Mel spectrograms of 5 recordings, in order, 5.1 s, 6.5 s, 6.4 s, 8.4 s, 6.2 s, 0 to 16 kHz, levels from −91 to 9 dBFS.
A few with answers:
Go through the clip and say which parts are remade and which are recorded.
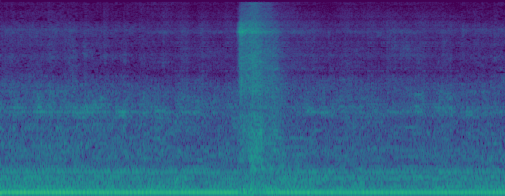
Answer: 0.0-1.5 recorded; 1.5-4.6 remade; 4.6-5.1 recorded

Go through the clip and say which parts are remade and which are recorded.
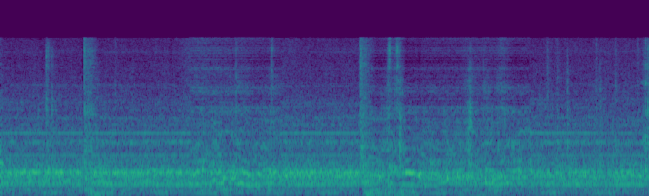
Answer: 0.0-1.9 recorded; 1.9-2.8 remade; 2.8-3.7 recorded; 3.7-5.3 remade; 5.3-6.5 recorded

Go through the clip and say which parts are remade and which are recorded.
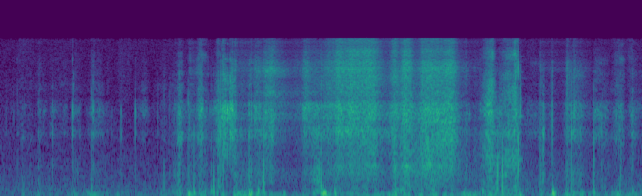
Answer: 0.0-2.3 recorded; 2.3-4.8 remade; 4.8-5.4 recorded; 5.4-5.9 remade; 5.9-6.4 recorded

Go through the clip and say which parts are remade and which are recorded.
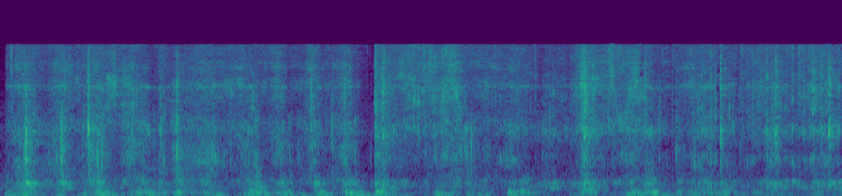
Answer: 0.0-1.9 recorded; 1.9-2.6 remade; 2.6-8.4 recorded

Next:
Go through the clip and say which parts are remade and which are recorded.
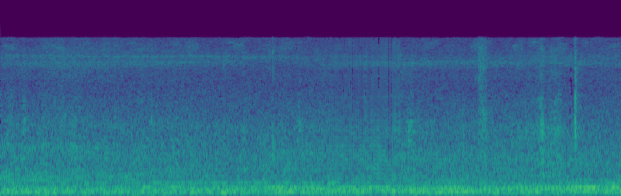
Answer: 0.0-3.3 recorded; 3.3-4.0 remade; 4.0-6.2 recorded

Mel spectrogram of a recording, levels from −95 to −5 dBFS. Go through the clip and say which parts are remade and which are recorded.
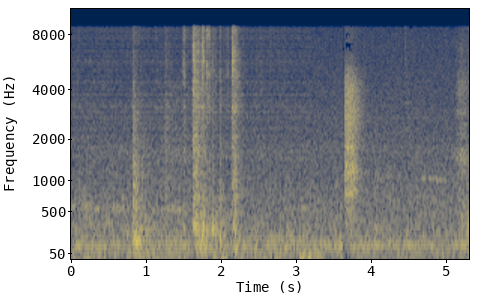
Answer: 0.0-3.2 remade; 3.2-5.3 recorded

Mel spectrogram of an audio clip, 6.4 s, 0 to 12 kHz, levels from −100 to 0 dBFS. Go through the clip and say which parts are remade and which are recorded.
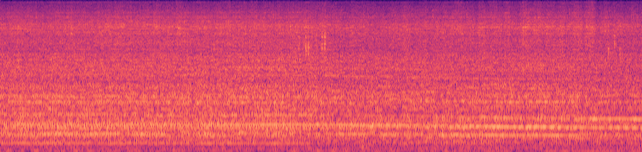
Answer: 0.0-2.3 remade; 2.3-3.7 recorded; 3.7-4.7 remade; 4.7-6.4 recorded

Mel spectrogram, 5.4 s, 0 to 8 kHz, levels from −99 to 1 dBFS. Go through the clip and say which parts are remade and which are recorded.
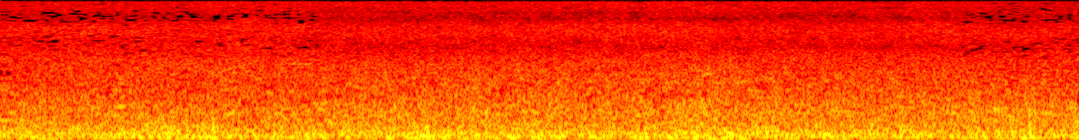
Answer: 0.0-1.6 recorded; 1.6-4.8 remade; 4.8-5.4 recorded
